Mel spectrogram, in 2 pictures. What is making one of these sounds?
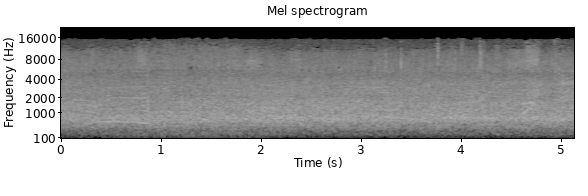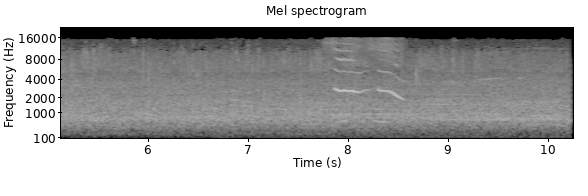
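A large crowd cheers and roars steadily in a stadium.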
